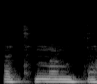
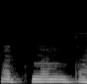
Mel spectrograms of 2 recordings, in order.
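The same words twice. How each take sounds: No difference in how they are said.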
